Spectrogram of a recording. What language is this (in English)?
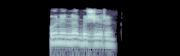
Kurdish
